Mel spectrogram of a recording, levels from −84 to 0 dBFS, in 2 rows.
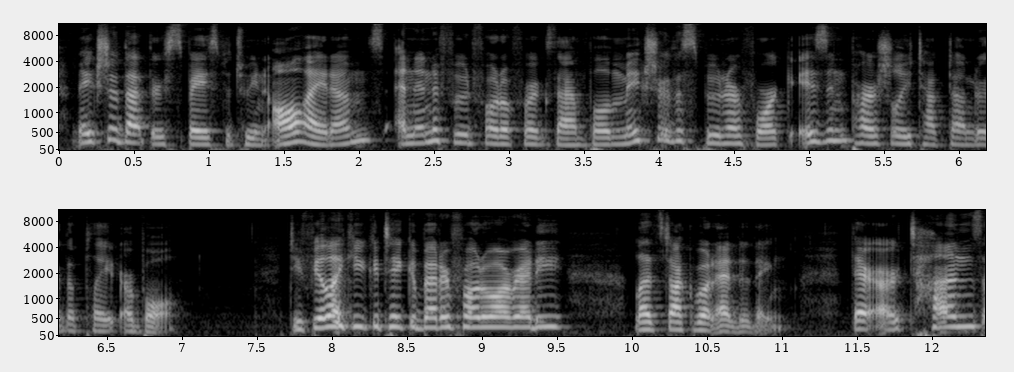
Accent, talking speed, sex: American, 230 wpm, female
